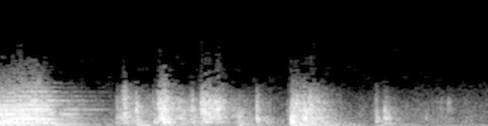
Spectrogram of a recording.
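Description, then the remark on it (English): FBI agents rush and burst open the bedroom door of kidnapper Frank Hadley: a loud crashing impact, then a quick run of heavy thuds and bangs that fade into scattered knocks. “And then, in a quick movement, they rush the door to Frank Hadley.”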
